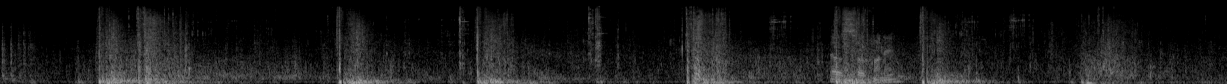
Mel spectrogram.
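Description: Cannons fire with loud booming blasts.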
